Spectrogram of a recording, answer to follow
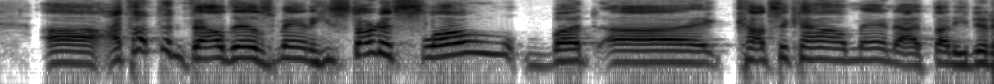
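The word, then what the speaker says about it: Conceição: Is it Conceicao? It's Conceicao.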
